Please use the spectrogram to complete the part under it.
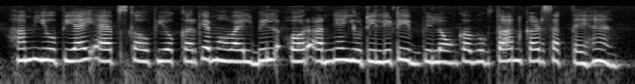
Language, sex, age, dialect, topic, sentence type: Hindi, female, 18-24, Hindustani Malvi Khadi Boli, banking, statement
